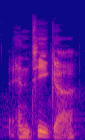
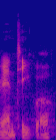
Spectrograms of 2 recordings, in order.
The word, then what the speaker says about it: Antigua: setup for the episode Antiga is they I don't know or Antigua however you want to pronounce that but uh yeah they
